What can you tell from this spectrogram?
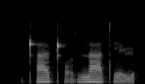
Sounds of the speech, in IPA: ʈʰ a ʈʰ ɔ̰ z n̪ a tʼ e ɭ

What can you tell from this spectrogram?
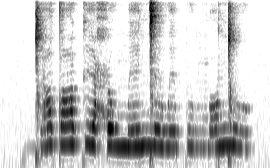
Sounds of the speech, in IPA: ɡ͡ǀ ø dˤ u k e ħ u m e ŋ͡ǀ e w e p u ŋ ɔ ŋ͡ǀ u

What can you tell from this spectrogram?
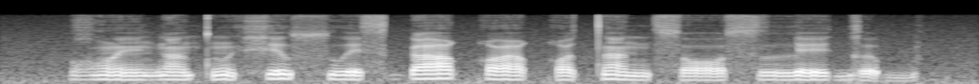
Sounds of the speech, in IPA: ʁʷ ẽː ɠ ã tʷ ẽ x e sʷ eː s ɠ a qʷ eː qʷ ɐ t ã n s ɔː s lː e ɡ ə b

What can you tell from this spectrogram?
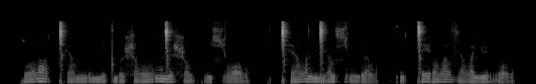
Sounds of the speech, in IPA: ɾ o lˠ ɔ lˠ ǀʰ e lˠ ŋʷ i m ɪ t j ʊ ʂ ɪ lˠ u lˠ ŋ͡ǀ ɪ ʂ ʊ lˠ kʷ e ɕ ɔ lˠ | ǀʰ ɛ lˠ ɪ ŋ͡ǀ i lˠ ɕ e ŋʷ e lˠ | kʷʼ e ǀ e ɾ ʊ lˠ i lˠ z e lˠ ɪ lʲ ʊ r o lˠ

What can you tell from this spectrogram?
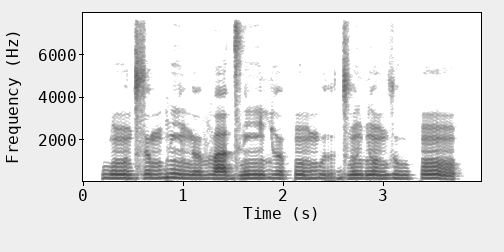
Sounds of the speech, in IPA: w ũ d͡z ɵ m b ĩ n ɵ v a d͡z ĩ ʎ ɵ p ũ m u r d͡z ũ ʎ õ n z u p õ

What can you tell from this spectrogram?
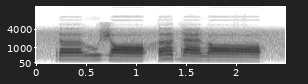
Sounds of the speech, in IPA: ɾ ɜː ɣ u ʒ ɒː h ɜ d æ ð ɒː

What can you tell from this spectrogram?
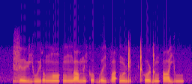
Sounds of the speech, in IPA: z ɘ y̯ j u y̯ ɾ o ŋ ɔ̃ ʔ ũ ŋʷ ɑ m ẽ k o ɡʷ ɘ i̯ b ɑ ʔ ũ ɖ e k ʈʰ o ɖ ũ ʔ ɑ j u

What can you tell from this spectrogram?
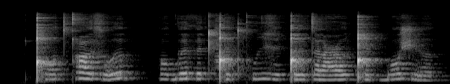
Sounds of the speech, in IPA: ǃʰ ɔ t qʰ o ə̯ s o ə̯ | ɔ ɡʷ ɛ θ ɛ t ǃʰ ɛ t kʷʰ i ɣ e ǃ e ə̯ t a ə̯ ʕ ʊ ə̯ ǃʰ ɛ t b ɔ ʃ ɪ ə̯

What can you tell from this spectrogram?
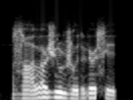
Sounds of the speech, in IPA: zˤ ɛ lˠ ə˞ ʒ ũ ʐ ʊ r ə˞ s ɪ

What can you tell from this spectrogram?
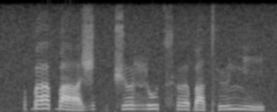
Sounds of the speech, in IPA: ɓ ɐ ɓ a ʒ | t͡ʃ ɵ ɮ u t͡sʰ ɵ ə̯ ɓ a tʰ ʉ ɲ i

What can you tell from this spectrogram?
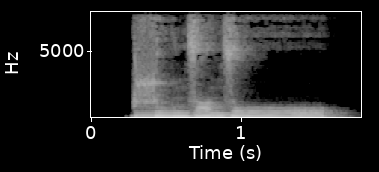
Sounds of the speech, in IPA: ɮ u n z ɒ n z oː

